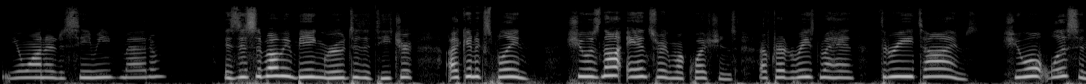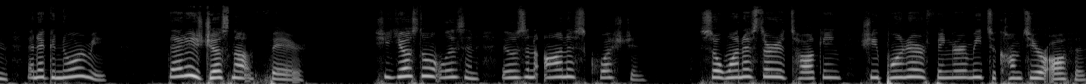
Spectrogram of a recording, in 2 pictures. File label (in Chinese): 童声男 小学生角色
